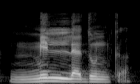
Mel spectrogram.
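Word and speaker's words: مِن لَدُنكَ: So, the the correct way to pronounce this word over here will be milladunka. We are completely joining the mim into the lam mushaddad.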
